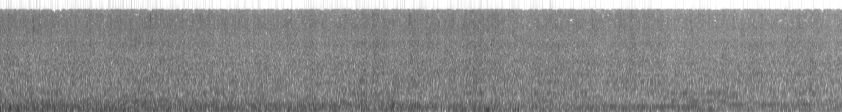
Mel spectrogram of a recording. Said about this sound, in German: Ein letzter gewaltiger Donner erschüttert die Nacht. Eine wahre Explosion ist zu hören, wenn die Luft sich um den Blitz zu schnell ausdehnt. Der laute Knall war der letzte für heute.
